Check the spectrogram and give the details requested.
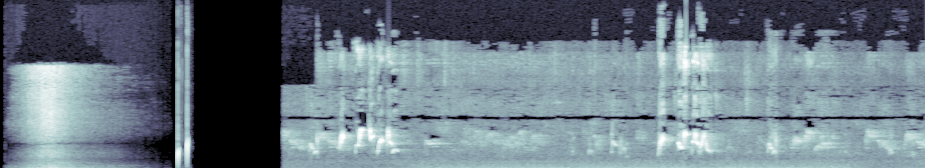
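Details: Red-whiskered bulbul song from southern Thailand, Indonesian-style folk tune played for teaching young birds, begins after a loud noise burst and two clicks; bright warbled phrases around mid-high pitch come in bursts with a hiss behind.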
